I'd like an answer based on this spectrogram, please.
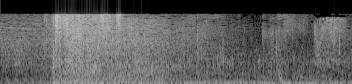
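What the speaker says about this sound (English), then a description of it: "I just shot like two explosives" Explosives going off in Fortnite Battle Royale: a loud boom bursts in after a quiet start, then a sustained rumbling roar that slowly tails off, with a couple of faint later pops.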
